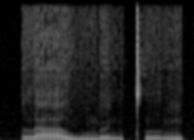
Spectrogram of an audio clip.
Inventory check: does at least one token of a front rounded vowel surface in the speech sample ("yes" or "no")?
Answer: no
